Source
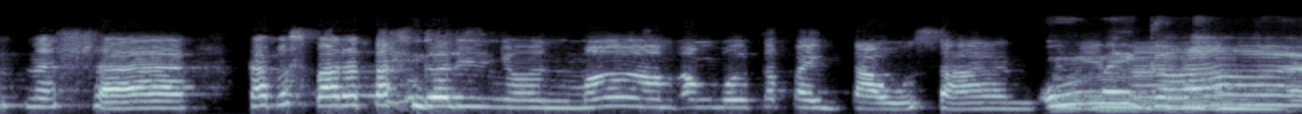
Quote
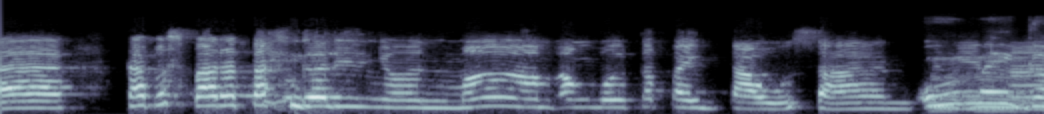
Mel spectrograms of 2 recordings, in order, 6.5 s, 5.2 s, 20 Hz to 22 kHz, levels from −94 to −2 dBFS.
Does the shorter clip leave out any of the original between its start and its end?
no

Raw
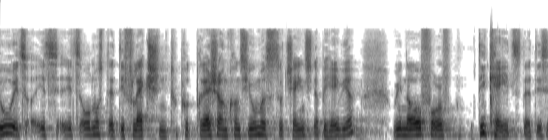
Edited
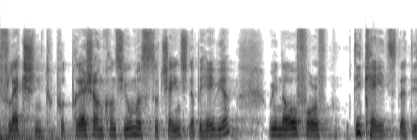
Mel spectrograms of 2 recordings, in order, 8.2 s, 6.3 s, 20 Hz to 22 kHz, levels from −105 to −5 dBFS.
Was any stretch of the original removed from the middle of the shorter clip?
no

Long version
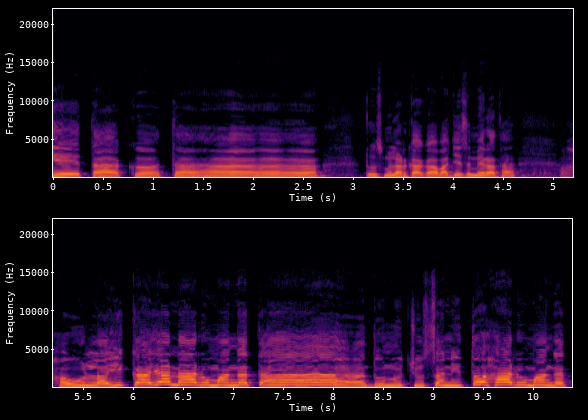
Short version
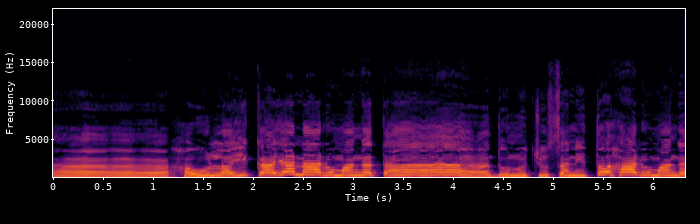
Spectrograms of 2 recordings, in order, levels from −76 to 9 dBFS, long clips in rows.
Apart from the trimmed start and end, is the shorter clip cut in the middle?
yes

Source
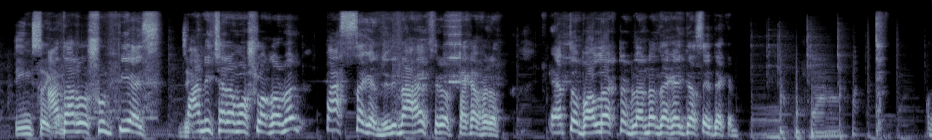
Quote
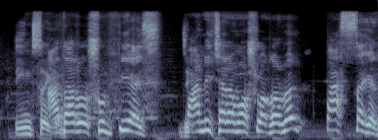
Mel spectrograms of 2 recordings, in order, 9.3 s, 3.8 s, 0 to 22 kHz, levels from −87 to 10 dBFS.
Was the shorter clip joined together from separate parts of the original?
no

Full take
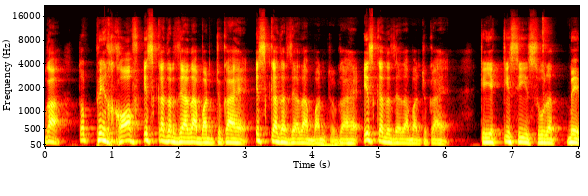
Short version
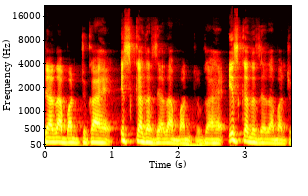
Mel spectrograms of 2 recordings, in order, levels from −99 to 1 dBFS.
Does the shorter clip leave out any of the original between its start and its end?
no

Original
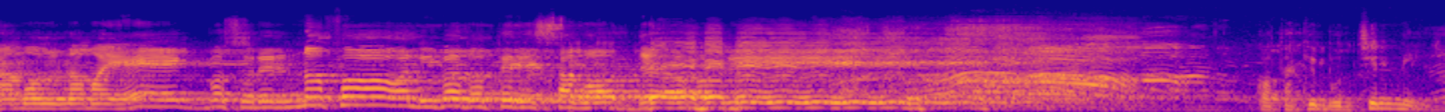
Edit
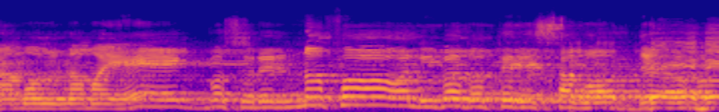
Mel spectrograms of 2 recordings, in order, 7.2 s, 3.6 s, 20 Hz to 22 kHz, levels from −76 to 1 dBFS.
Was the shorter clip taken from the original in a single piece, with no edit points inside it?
yes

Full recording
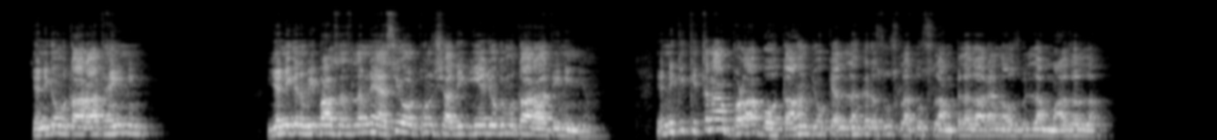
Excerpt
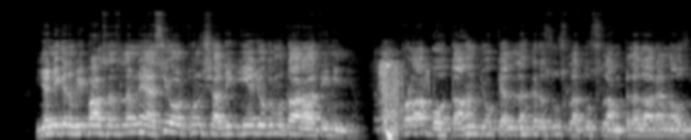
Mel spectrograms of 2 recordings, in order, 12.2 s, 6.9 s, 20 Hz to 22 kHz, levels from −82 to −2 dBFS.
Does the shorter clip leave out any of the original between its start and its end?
yes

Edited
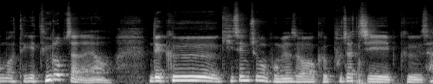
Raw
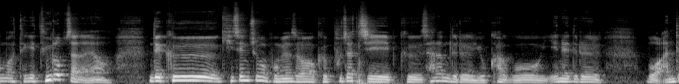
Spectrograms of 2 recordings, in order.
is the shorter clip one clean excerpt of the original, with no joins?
yes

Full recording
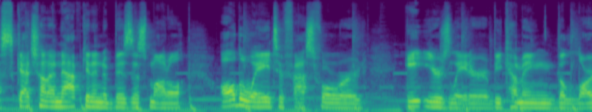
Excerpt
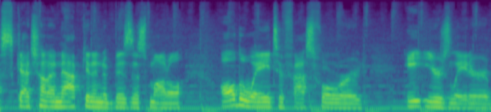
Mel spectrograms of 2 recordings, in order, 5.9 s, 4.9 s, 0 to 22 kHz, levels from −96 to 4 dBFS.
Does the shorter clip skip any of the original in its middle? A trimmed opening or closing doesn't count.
no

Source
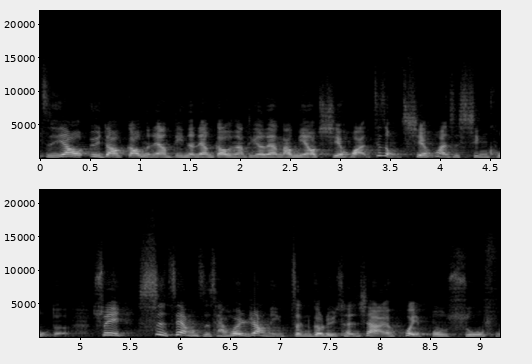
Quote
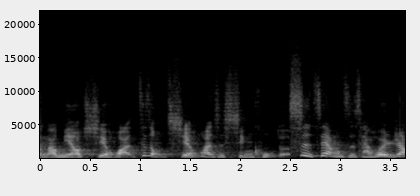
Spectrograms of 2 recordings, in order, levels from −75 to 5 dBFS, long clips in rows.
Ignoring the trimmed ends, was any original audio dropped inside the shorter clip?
yes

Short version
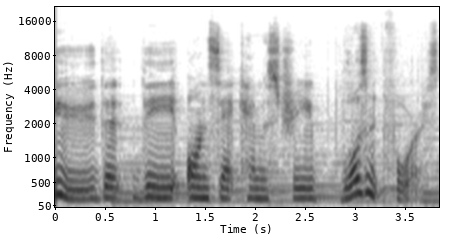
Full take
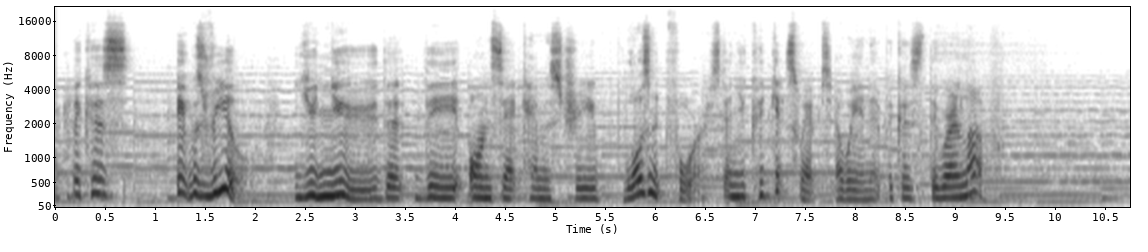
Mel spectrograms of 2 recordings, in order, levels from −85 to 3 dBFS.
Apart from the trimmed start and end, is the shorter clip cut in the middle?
no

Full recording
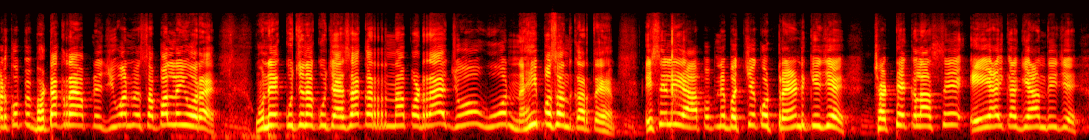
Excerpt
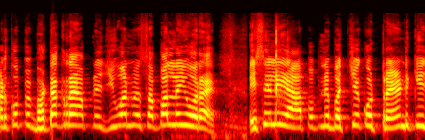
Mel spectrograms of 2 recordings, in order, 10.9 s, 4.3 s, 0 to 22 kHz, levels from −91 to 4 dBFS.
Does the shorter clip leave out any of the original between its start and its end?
yes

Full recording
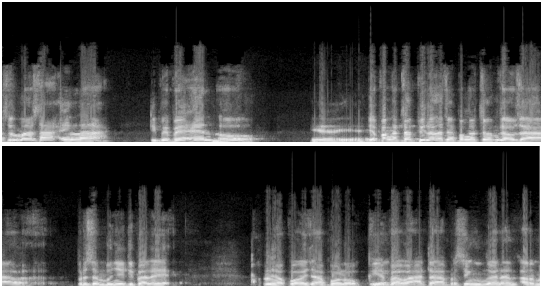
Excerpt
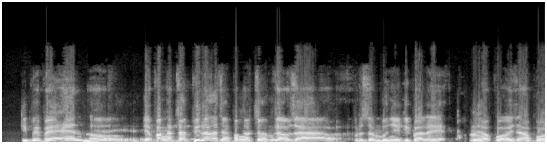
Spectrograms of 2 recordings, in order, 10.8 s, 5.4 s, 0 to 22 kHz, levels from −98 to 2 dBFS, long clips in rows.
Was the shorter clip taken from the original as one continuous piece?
no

